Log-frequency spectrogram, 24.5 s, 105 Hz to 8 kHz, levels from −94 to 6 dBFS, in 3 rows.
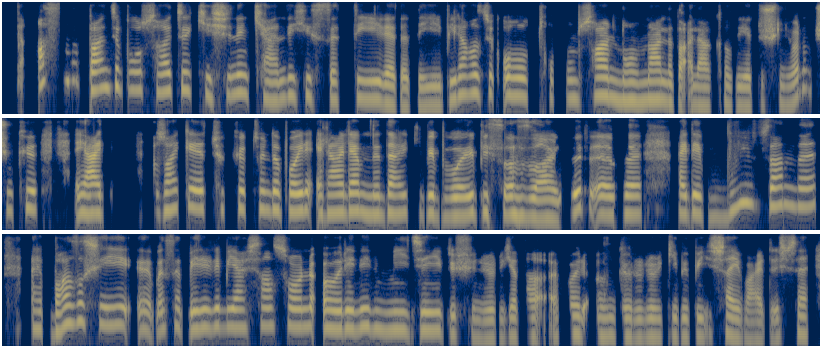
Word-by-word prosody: Ya, - - -4
aslında 380 0 0 0.2
bence 290 +3 +4
bu 270 0 -3
sadece 255 +1 0
kişinin 225 +2 +4
kendi 190 +2 0
hissettiğiyle 190 -4 -1
de 145 - -1
değil. 150 +1 -5
Birazcık 230 +4 -1
o 215 -1 +1
toplumsal 195 +3 +1
normlarla 180 0 0
da - - +3
alakalı 150 0 -3
diye 150 -1 -3
düşünüyorum. 170 - +1
Çünkü 235 +1 +1 0.4
eğer 205 +1 +8 0.6
özellikle 240 +3 +3
Türk 220 - -4
kültüründe, 235 -1 0
böyle, 220 +1 +5
el 205 +1 +3
âlem 220 +1 +6
ne 195 0 -2
der 205 -1 +5
gibi, 200 0 +2
böyle, 185 +2 +3
bir 210 - 0
söz 190 -2 0
vardır. 175 +6 +2
Iıı, 195 0 +3 0.2
ve, 195 0 +3 0.4
hani, 200 0 +4
bu 180 +6 -10
yüzden 280 -2 -2
de, 260 +1 +1 0.4
eee, 205 - -3
bazı 250 +8 0
şeyi, 240 -2 +2
eee, 200 -2 0
mesela 210 +4 -4
belirli 215 +2 0
bir 225 - -2
yaştan 220 +1 -1
sonra 225 -1 0
öğrenilmeyeceği 200 -2 -1
düşünülür 145 -4 -3
ya 155 - 0
da, - - -1
eee, - - -2 0.2
böyle, 170 - -1
öngörülür 155 -1 -6
gibi 155 -1 -6
bir 155 -1 -3
şey 155 -4 +4
vardır. 135 0 -4
İşte, 165 +3 0
205 Hz, 145 wpm, -24 LUFS, 180-230 Hz, 0.6 s, eğer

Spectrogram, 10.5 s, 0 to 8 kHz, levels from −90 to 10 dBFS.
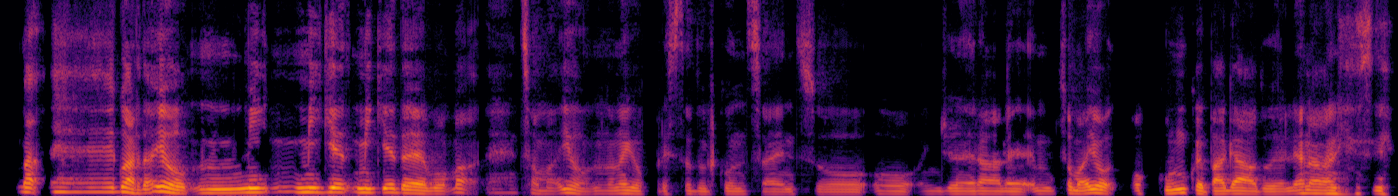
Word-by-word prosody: ma 180 -2 +2
eh 185 0 -5
guarda, 155 -6 +3
io 170 -10 +6
mi 150 +4 +5
mi 180 -1 +2
chie 175 -1 +5
mi 165 -2 +3
chiedevo, 135 -8 +2
ma, 165 - -4
ehm, 150 0 -21
insomma 120 -6 -11
io 135 -7 -4
non 115 +3 -10
è - - 0
che 125 - -2
ho 110 - -7
prestato 110 0 -12
il 105 - -11
consenso, 100 -2 -11
o 100 +2 -11
in 110 +1 -18
generale 110 -1 -6
mhmm, 115 -1 -9
somma 125 -1 -1
io 140 -3 +2
ho 120 0 -11
comunque 130 -2 +1
pagato 110 -2 0
delle 105 +4 -4
analisi 120 -3 -2
120 Hz, 175 wpm, -22 LUFS, 110-155 Hz, -, io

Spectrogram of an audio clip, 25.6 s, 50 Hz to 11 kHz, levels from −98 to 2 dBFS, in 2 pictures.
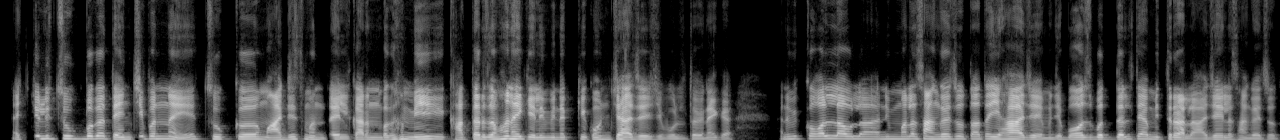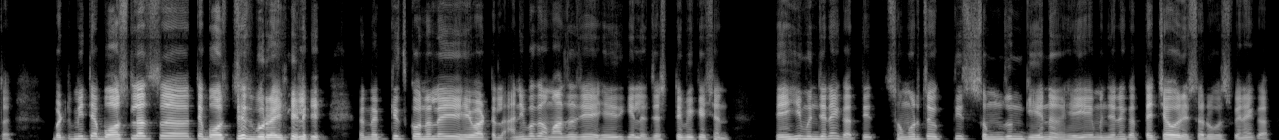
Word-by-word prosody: Actually 200 0 -1
चूक 200 +2 -2
बघा 200 +1 +3
त्यांची 155 +2 +3
पण 190 -1 +2
नाही 155 -10 +5
आहे. 165 - -2
चूक 165 0 -5
अ, 170 0 +3
माझीच 145 +4 +2
म्हणता 125 -5 -1
येईल 125 0 +4
कारण 135 +2 +2
बघा 145 +3 -3
मी 165 +2 +4
खातरजमा 160 +5 +3
नाही 185 -1 +9
केली, 150 -4 +3
मी 140 0 -5
नक्की 140 +3 -4
कोणच्या 140 +1 +2
अजयशी 130 -3 +1
बोलतोय 115 -1 -8
नाही 130 +4 -2
का? 125 -3 -8 0.5
आणि 165 - -9
मी 190 - -8
कॉल 200 0 +2
लावला 190 -2 +2
आणि 170 0 -7
मला 180 +2 -2
सांगायचं 175 +1 +2
होतं 175 -1 -3
आता 175 +1 -1
ह्या 170 -1 +7
अजय 140 -4 +4
म्हणजे 125 +1 -7
बॉसबद्दल 155 +2 0
त्या 180 -1 +2
मित्राला 145 -7 +1
अजयला 135 +4 -1
सांगायचं 120 -3 -7
होतं, 105 -2 -12 0.5
बट 150 +3 -4
मी 185 +2 -2
त्या 195 - +1
बॉसलाच 195 +4 +4
अ, 200 -1 +3
त्या 190 - 0
बॉसचेच 165 +5 +2
बुराई 150 -3 +5
केली. 165 -1 +3 0.4
तर - - -6
नक्कीच 165 +4 -6
कोणालाही 180 0 0
हे 155 -1 -1
वाटंल. 145 -1 -1
आणि 155 +3 -6
बघा, 195 +1 -4
माझं 150 +2 -2
जे 170 0 -2
हे 150 +2 -5
केलं 150 -4 -5
जस्टिफिकेशन 145 0 -6 0.5
तेही 165 +5 0
म्हणजे 185 -1 -3
नाही 205 +2 -3
का, 165 - -3
ते 155 - -5 0.3
समोरच्या 170 +3 -5
व्यक्ती 175 +2 -10
समजून 175 0 -7
घेणं, 150 -1 -4
हे 140 +5 -4
म्हणजे 150 +1 -8
नाही 175 +1 -8
का 155 - -6
त्याच्यावर 155 +2 +1
आहे 125 -4 -2
सर्वस्वी 120 +1 -9
नाही 140 +3 -6
का? - - -9
160 Hz, 190 wpm, -24 LUFS, 140-175 Hz, 0.5 s, नाही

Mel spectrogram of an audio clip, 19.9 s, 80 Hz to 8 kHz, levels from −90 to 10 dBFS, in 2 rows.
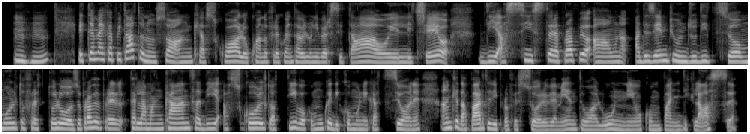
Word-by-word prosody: Mh-mh, 215 0 0 0.4
e 230 - +2
ti 285 +5 +2
è - - +2
mai 280 -1 +2
capitato 285 +4 +2
non 205 -5 0
so, 210 +3 -3
anche 195 0 0
a 180 - -1
scuola, 205 +2 +1
o - - -4
quando 185 +1 -4
frequentavi 190 0 -3
l'università, 185 +1 +1
o 175 0 0
il 180 0 -2
liceo 195 +4 +2 0.4
di 195 +2 -2
assistere 230 +2 0
proprio 240 +2 +4
a 195 -4 +2
una 195 0 -4
ad 200 +1 -2
esempio 225 +2 +2
un 205 -2 +3
giudizio 205 0 0
molto 210 +2 0
frettoloso, 195 -1 +1
proprio 225 +3 +4
pre 200 -3 +2
l - - -10
per 215 -2 0
la 200 -1 +3
mancanza 210 +2 +1
di 195 +2 -2
ascolto 210 +2 0
attivo, 190 +2 -1
comunque 195 +4 -1
di 175 - -3
comunicazione, 175 0 -3 0.2
anche 225 +3 +1
da 175 -7 0
parte 195 +4 +6
di 185 -3 0
professori 160 -2 -3
ovviamente, 160 +4 -5
o 160 0 -2
alunni, 160 0 -3
o 160 +1 -6
compagni 160 -2 -5
di 170 - -10
classe? - - -3
195 Hz, 160 wpm, -25 LUFS, 180-215 Hz, 0.4 s, parte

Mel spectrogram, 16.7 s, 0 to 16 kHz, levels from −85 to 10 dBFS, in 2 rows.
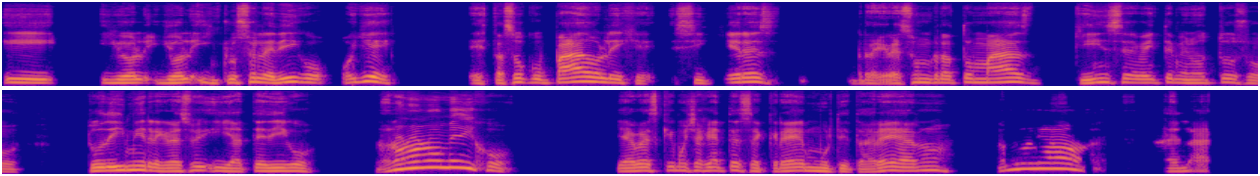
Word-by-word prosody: y 155 -3 +2 0.2
y 140 -1 -6
yo 145 +1 +4
le - - -5
y 135 - -12
yo 145 +1 +3
le, - - -2
incluso 150 +4 0
le 155 - +4
digo: 165 -4 +2
"Oye, 170 -1 +3 0.5
¿estás - - -1
ocupado?", 170 +5 +4
le 165 -3 +2
dije. 135 -4 -6
"Si 130 -3 -5
quieres 170 -2 0 0.4
regreso 165 - -2
un 160 -1 -1
rato 155 +2 -2
más, 170 0 +2 0.3
15 165 +5 0
o - - -2
20 150 +2 -3
minutos, 140 +1 -4
o 110 -5 -7 0.4
tú 145 +2 +2
dime 175 +4 +5
y - - +4
regreso 135 +1 0
y 145 -4 -2
ya 130 -1 -2
te 140 - 0
digo". 140 -3 -1 0.4
"No, - - -8
no, 210 +4 +5
no, 270 - +8
no", 295 0 +5
me 290 - +4
dijo. 175 - -1 0.7
Ya 135 +1 -1
ves 145 -1 0
que 165 - -6
mucha 155 -1 -4
gente 155 +2 -3
se 135 -1 -2
cree 145 +4 -1
multitarea, 135 +3 -1
¿no? 165 -5 -5 0.3
"No, 150 - -11
no, 220 +4 0 0.2
no. 215 - +1 0.5
Adelante, - - -9
150 Hz, 190 wpm, -20 LUFS, 140-170 Hz, 0.7 s, no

